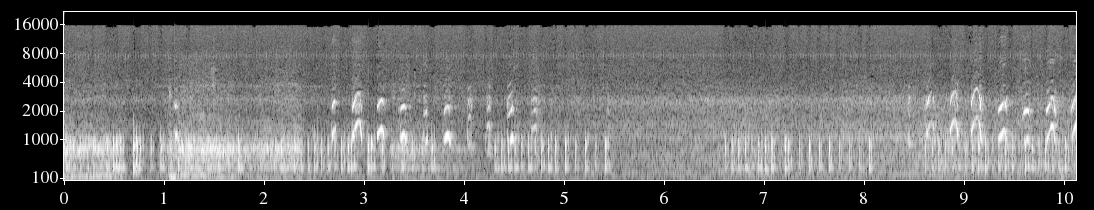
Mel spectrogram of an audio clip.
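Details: Apricot-coloured Toy Poodle puppy giving short, high arched whines in scattered bursts over a rapid, rough pulsing chatter. The whines cluster near the middle and end.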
